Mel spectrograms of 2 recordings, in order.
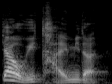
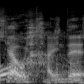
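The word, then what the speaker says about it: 钓鱼台: 이제 중국식으로 읽으면 띠아오이타입니다. 오. 띠아오이타인데 성조가 좋습니다. 발음이.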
